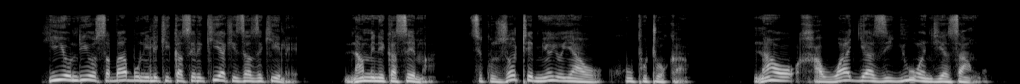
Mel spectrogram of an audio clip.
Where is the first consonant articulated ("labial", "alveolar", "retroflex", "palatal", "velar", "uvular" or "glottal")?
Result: glottal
